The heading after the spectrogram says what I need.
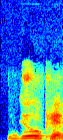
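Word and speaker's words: suchen: জুখেন, সুখেন। জুখেন, নট সুখেন। জুখেন। এস এর উচ্চারণ কিরকম হবে? জুখেন। জয়ের মতো।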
